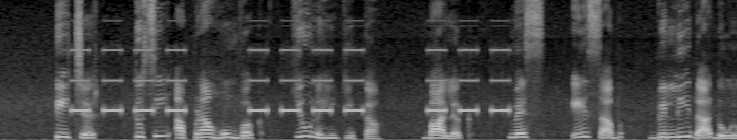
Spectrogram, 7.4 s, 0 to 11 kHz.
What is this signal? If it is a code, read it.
Beep code, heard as a piezo beeper, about 2350 Hz, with speech in Punjabi. 4-4-3. In Phoenix BIOS tables: maths coprocessor failure.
